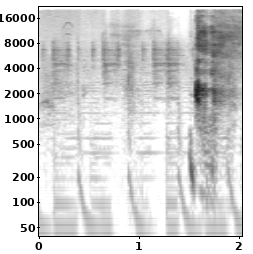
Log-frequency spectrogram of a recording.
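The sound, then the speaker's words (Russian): A single sharp, loud sneeze bursts out about two-thirds of the way in, rising above a steady, rhythmic background of repeating low tones. “Будь здоров!”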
